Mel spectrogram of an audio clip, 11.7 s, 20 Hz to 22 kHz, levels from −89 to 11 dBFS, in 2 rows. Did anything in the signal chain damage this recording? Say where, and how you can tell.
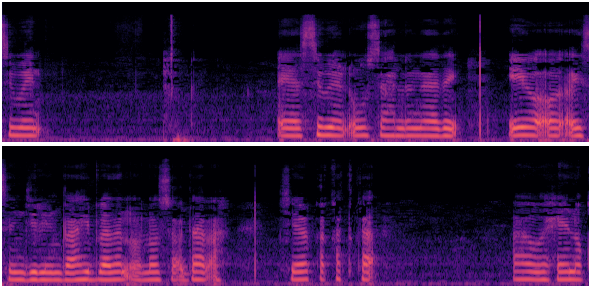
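Yes, at the codec stage, throughout the speech: s sounds come out gritty and lispy, and nothing reaches above 14.9 kHz. This is likely HE-AAC compression, with treble copied up from lower bands, which fits a low bitrate near 20 kbps. Plain lowpass filtering would dull the treble rather than roughen it.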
